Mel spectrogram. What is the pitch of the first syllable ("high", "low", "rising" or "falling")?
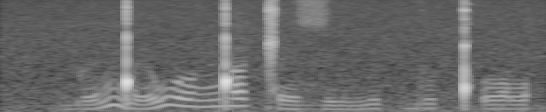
rising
